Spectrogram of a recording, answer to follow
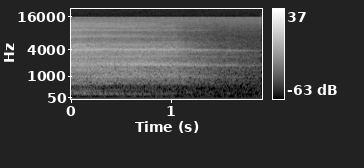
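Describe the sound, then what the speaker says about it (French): A person blows one long breath out through the mouth during an abdominal breathing exercise, a close breathy exhale that slowly fades away. "je vais souffler par ma bouche"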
